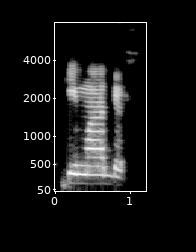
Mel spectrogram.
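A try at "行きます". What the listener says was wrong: ikimas. Untuk kalau di belakang sudah ada bentuk mas, jadi tidak usah ada tambahan des.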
